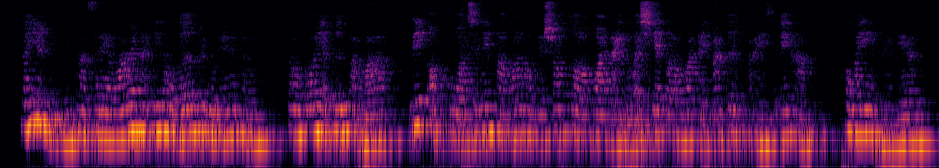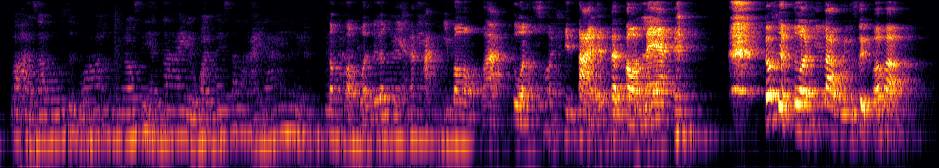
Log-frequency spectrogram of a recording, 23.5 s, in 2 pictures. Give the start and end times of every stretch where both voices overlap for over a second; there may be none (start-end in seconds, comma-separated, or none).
15.8-17.4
